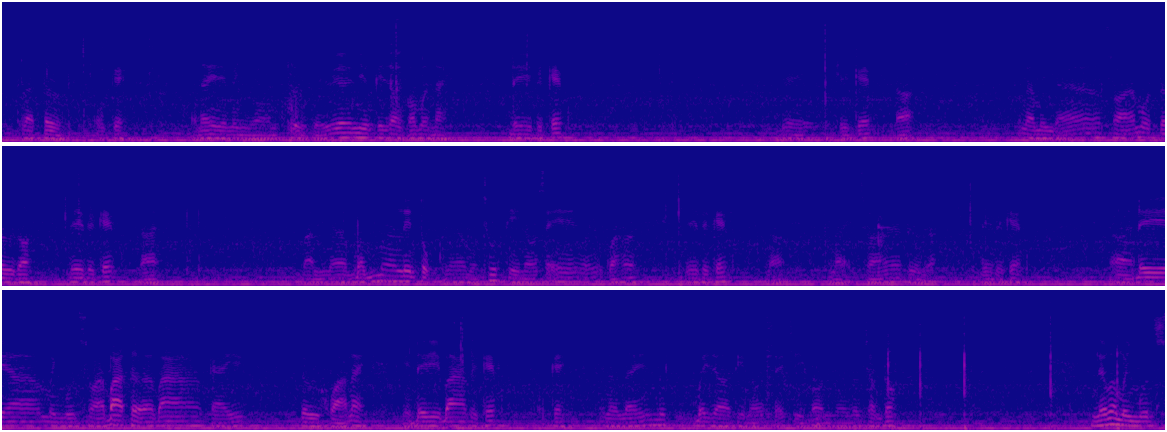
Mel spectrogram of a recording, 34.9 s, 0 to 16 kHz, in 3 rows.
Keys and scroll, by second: 0.8 super+Tab, 4.8-8.2 typing, 9.7-15.0 typing, 18.0-19.8 typing, 20.9-21.8 typing, 27.1-29.7 typing, 32.1-34.4 typing.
